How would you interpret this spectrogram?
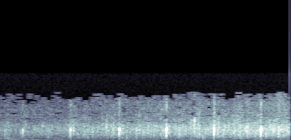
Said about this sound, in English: The people applaud, indicating their gratitude to the late Pope John Paul II.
